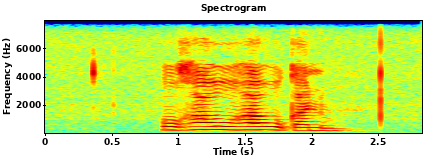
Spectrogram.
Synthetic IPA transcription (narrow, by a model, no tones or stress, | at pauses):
ɣʊɣaʊɣaɣʊkʼano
